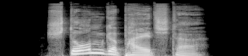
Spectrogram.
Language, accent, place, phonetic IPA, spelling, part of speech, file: German, Germany, Berlin, [ˈʃtʊʁmɡəˌpaɪ̯t͡ʃtɐ], sturmgepeitschter, adjective, De-sturmgepeitschter.ogg
- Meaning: inflection of sturmgepeitscht: 1. strong/mixed nominative masculine singular 2. strong genitive/dative feminine singular 3. strong genitive plural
